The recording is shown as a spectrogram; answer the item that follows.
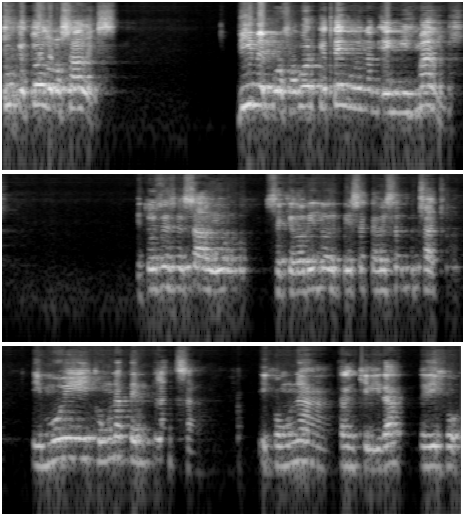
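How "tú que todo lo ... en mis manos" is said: sarcastic, ironic, mocking, needling tone, pitched up. Retelling a parable, a young man taunting an old sage: imitating ironic mockery. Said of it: "burlándose con ironía".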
